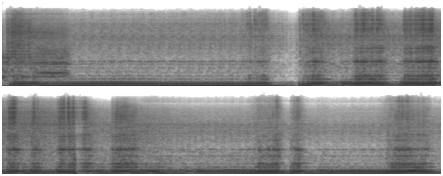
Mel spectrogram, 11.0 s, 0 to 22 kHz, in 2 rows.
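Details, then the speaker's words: Mk2 Ford Fiesta after replacing a leaking exhaust with a new two-piece system and donated downpipe: starts and revs cleanly in short blips with a deep, even note, no blowing or rasping; sounds much better. "Right, I think that sounds a lot better. It sounds like less like the village job now."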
